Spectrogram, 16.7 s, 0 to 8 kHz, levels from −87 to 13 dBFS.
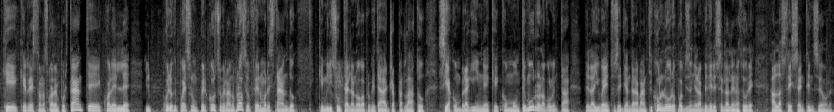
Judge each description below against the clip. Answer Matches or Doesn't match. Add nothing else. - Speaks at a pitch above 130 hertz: Doesn't match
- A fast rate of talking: Matches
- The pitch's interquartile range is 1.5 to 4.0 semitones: Doesn't match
